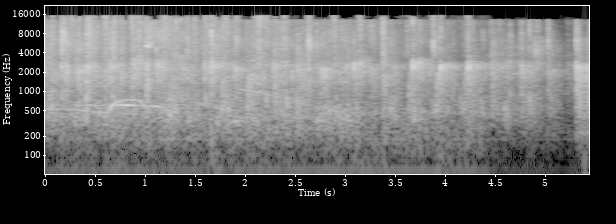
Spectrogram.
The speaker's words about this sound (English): And clap, we made it through, right? Yeah, cool.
